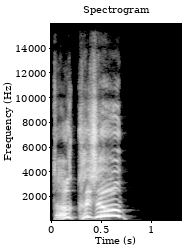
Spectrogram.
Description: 太鼓ボイス
/ F｜演出・アニメ・心理 / F-85 ｜演出用ボイス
